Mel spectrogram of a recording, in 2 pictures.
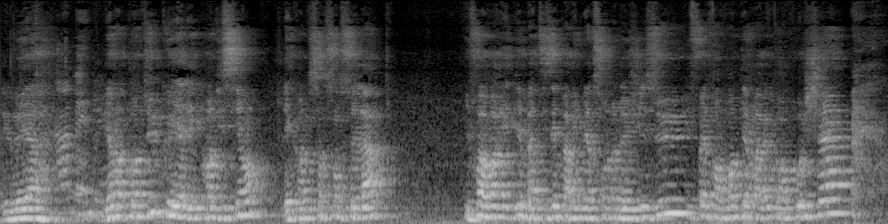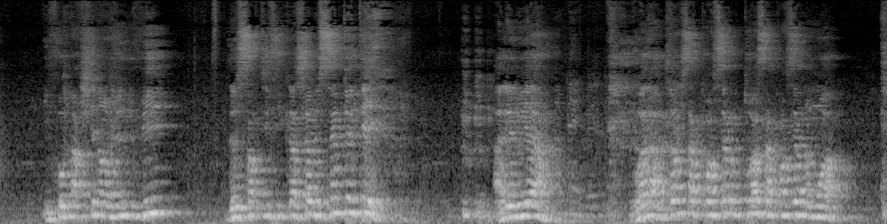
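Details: Adult male speaker; normal voice.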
